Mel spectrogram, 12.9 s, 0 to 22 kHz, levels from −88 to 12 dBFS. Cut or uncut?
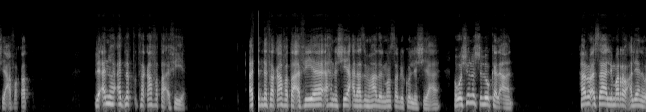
cut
